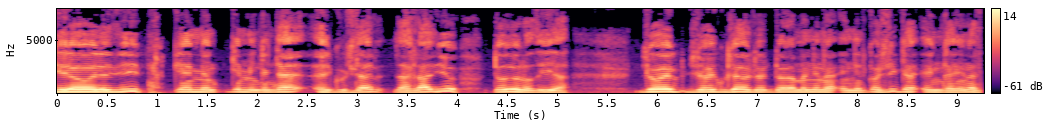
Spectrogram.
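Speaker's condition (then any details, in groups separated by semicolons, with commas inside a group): Down syndrome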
